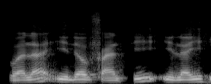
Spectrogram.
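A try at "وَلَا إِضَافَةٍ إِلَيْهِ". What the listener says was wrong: nah sama ya ditanwinkan juga wala idofatin ilaihi. Ilaihi.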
